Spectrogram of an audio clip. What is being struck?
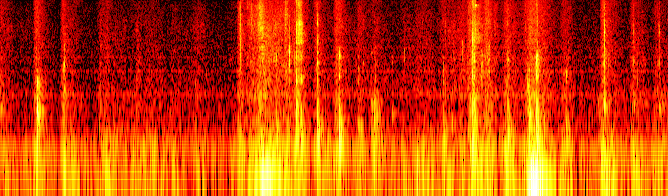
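Hard plastic game controller.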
